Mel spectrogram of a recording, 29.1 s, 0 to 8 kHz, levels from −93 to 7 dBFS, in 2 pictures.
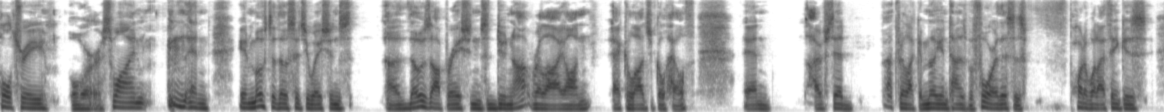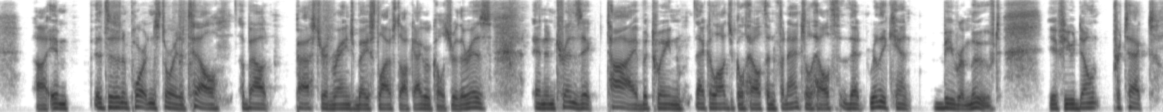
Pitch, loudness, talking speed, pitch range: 110 Hz, -19 LUFS, 145 wpm, 105-120 Hz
